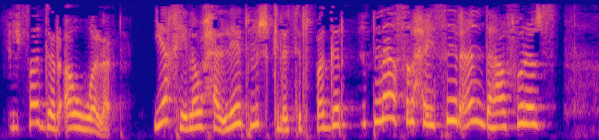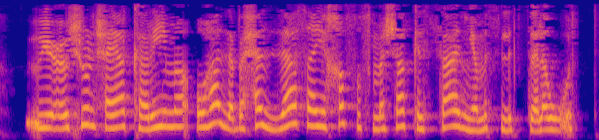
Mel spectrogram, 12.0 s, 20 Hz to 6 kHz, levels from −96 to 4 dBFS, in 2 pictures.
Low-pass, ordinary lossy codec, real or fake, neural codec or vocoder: 5.4 kHz; MP3, 24 kbps; real; none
